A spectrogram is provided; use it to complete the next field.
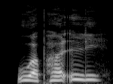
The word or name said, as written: uopholdelig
